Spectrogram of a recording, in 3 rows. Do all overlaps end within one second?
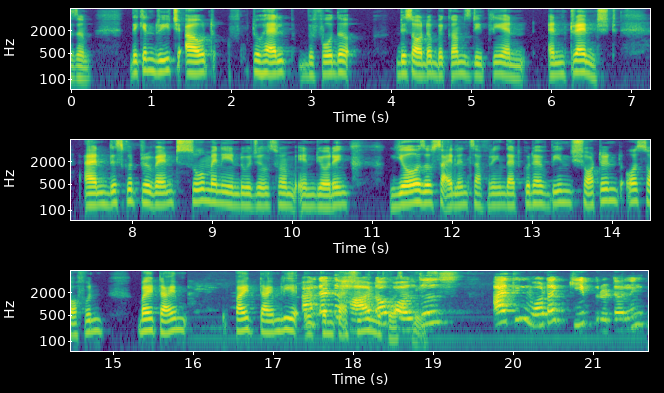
No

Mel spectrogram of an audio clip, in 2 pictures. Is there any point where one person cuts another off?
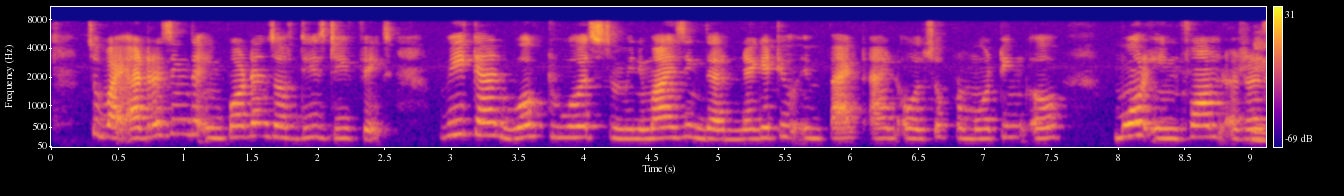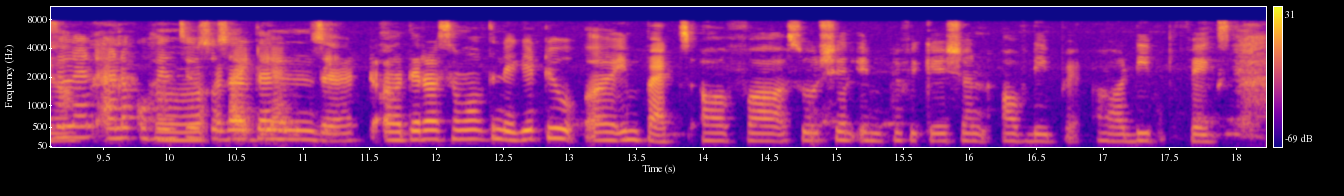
Yes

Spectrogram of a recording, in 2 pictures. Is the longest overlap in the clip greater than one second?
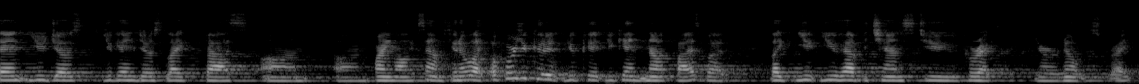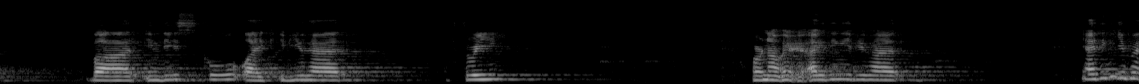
No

